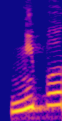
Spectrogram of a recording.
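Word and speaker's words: Dnieper: नीपर river, spelling D से शुरू होती है, नीपर बोलते हैं।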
